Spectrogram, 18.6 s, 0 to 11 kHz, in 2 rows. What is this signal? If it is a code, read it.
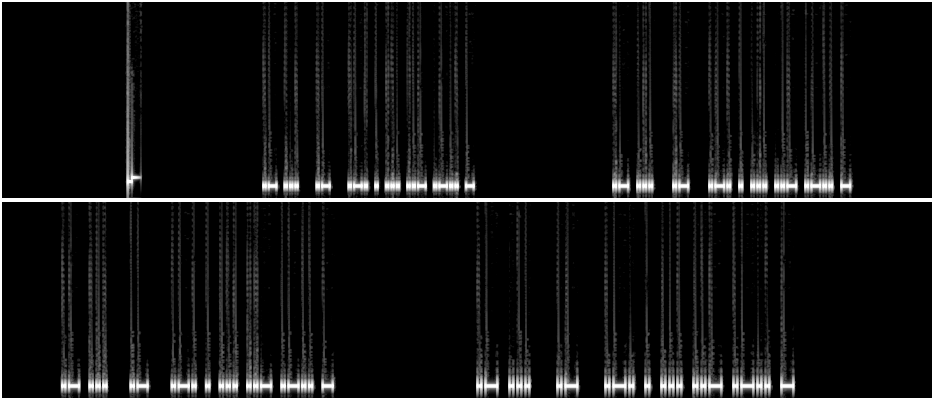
Morse code, heard as a keyed tone, about 36 wpm, 700 Hz. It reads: AS A RESULT AS A RESULT AS A RESULT AS A RESULT
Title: Speed-Racing - Sets of 3 Words 30wpm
